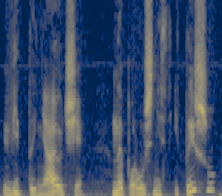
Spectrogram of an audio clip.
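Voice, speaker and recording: A woman narrating a children's storybook in a lively, expressive reading. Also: medium pitch, unhurried.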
